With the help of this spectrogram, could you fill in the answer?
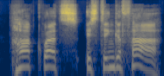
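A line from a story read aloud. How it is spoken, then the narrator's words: Calling out. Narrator (German): rief Professor McGonagall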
